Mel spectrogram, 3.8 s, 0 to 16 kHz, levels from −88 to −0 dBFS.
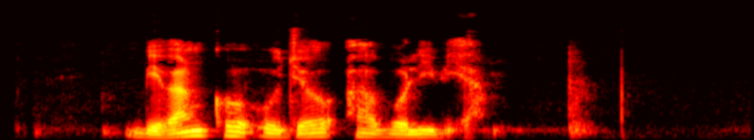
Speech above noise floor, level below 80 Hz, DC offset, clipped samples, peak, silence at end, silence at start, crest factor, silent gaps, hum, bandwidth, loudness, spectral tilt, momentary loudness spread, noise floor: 50 dB; -54 dBFS; under 0.1%; under 0.1%; -4 dBFS; 0.85 s; 0.65 s; 24 dB; none; none; 7.6 kHz; -26 LUFS; -7 dB/octave; 15 LU; -75 dBFS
